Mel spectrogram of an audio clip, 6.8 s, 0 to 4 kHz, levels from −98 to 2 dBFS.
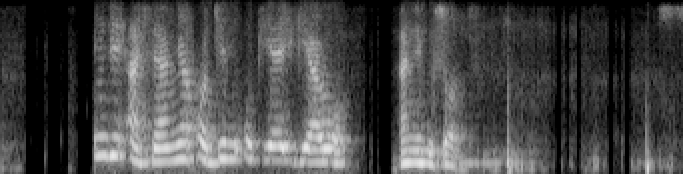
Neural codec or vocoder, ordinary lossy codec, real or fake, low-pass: autoencoder, 48 kHz, 32 numbers a frame, DAC-VAE, trained on Japanese speech; Opus, 16 kbps; fake; 3.6 kHz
